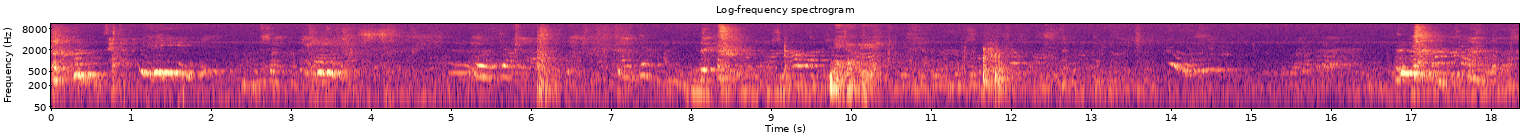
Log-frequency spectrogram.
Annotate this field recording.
Bolulla - Province d'Alicante - Espagne, Cinéma en plein air, Ambiance 2, ZOOM F3 + AKG 451B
